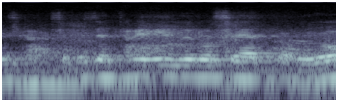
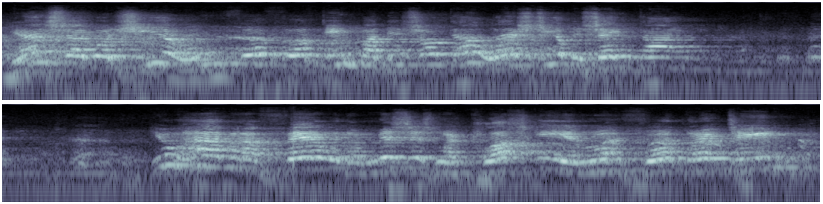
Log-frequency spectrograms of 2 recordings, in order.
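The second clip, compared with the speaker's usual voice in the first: put-on slow high old man; 10 semitones higher, 4 dB louder, slower than usual. Hotel confrontation over affair.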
